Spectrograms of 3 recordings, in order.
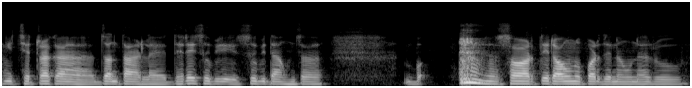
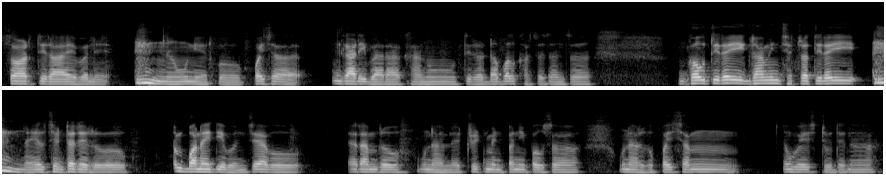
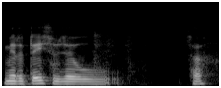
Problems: constant background noise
